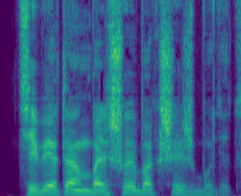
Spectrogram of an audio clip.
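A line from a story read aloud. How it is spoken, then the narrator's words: Plain. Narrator (Russian): сказал он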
